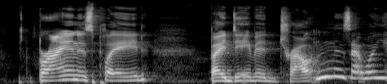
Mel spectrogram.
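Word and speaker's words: Troughton: Now, before we go on though, we should say Brian is played by David Troutton.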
